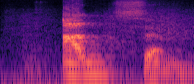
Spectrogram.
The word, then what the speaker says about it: handsome: So for example we have it in words like handsome the D is silent.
